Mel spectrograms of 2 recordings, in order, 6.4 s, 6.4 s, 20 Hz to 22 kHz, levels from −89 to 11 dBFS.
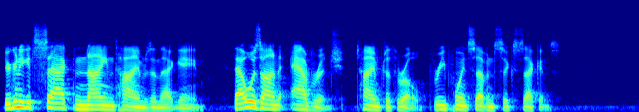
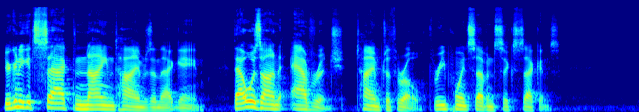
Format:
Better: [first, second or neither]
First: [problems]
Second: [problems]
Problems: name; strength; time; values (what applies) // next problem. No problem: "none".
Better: second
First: muffled; slightly; fading above 3.5 kHz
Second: none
